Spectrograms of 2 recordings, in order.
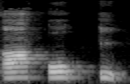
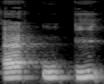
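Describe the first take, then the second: First: The vowels sound heavy and darkened. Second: The vowels sound light and thin. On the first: The speaker calls it wrong. "et non pas" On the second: The speaker calls it right. "c'est une lettre amincie, donc vous dites bien"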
